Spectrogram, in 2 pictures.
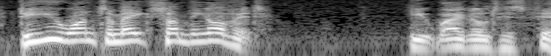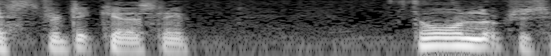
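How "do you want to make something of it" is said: high, fast, nervous challenge; quavering. A narrator's reading. Arthur standing up to a thunder god, quavering. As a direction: rush it out, voice climbing with nerves. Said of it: "could not keep the quavering out".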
